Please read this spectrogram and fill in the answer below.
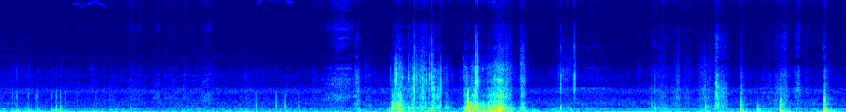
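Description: Rustling and handling noise as the person filming moves the phone and shifts about, loudest about halfway through, followed by a few light clicks and knocks near the end.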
